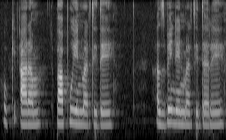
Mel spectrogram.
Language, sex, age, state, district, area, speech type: Kannada, female, 18-30, Karnataka, Kolar, rural, spontaneous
